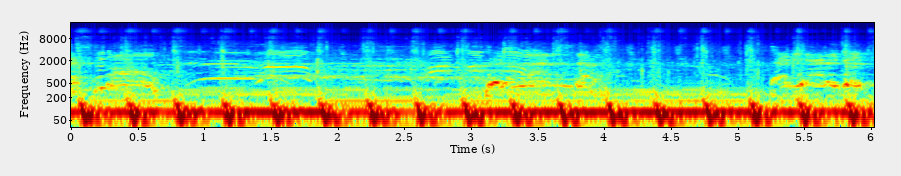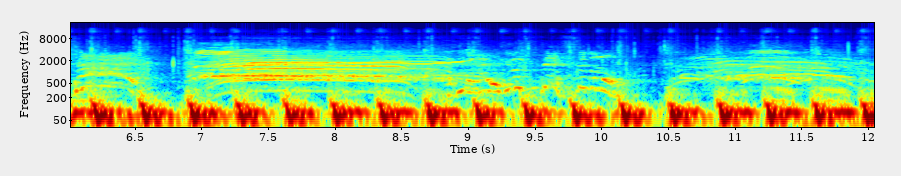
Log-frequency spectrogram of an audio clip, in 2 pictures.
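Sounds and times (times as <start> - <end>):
heavy kick drum and bass beat: 0.0 - 12.0.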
